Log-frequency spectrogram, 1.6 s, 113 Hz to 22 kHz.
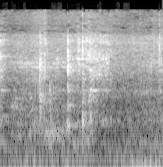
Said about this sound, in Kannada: ಚೆನ್ನಾಗಿ ಫ್ರೈ ಮಾಡ್ಕೊಳ್ಳಿ ಒಂದು 5 ನಿಮಿಷ.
